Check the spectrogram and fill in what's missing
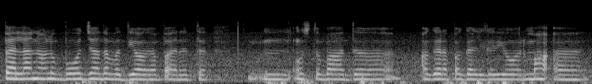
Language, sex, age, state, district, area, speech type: Punjabi, female, 18-30, Punjab, Mohali, urban, spontaneous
